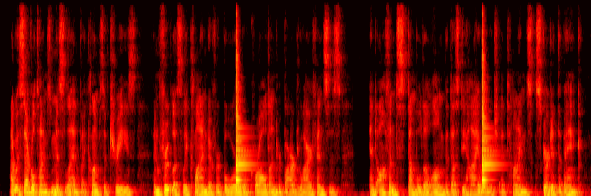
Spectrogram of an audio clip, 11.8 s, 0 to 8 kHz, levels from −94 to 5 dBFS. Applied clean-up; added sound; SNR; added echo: none; Snare drum; 1 dB; reverberation time 0.3 s.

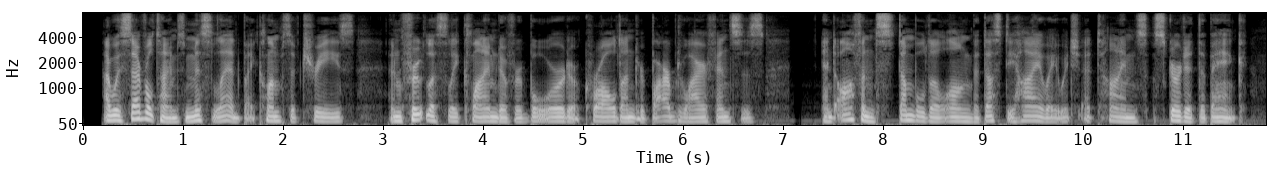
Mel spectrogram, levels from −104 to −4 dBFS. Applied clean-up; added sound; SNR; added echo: none; none; none; none.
